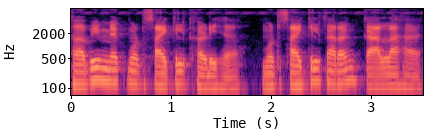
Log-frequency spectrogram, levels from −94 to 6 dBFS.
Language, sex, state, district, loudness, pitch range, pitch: Hindi, male, Jharkhand, Garhwa, -21 LUFS, 100-130 Hz, 115 Hz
